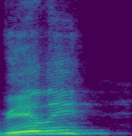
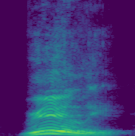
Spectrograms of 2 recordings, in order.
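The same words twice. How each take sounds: First: Higher, louder rising disbelief; Really? shot up high and loud; incredulous. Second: Said in the usual way. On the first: Real, not acted. Disbelief at Trump's claim.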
